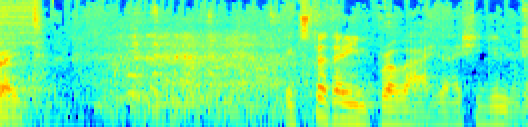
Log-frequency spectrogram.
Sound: laugh

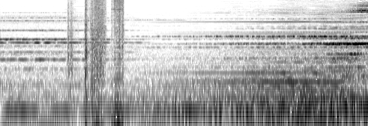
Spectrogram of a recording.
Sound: static crackling

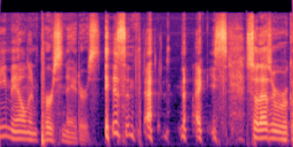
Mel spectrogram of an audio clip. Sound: laughing

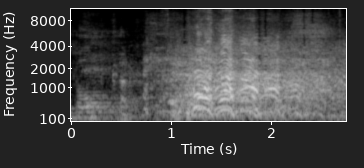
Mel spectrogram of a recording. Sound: audience laughing

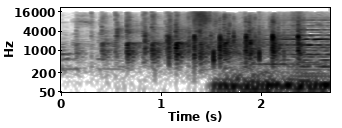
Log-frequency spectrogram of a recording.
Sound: applause

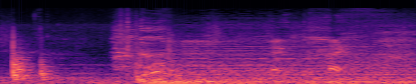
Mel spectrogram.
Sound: gasps

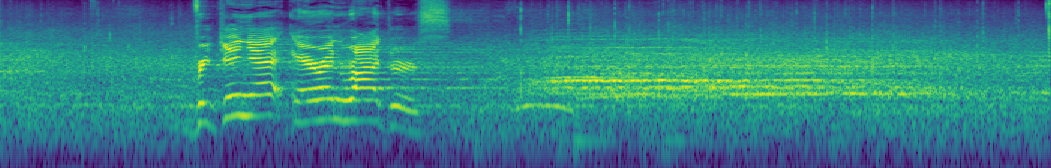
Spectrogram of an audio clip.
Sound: audience cheers and applauds

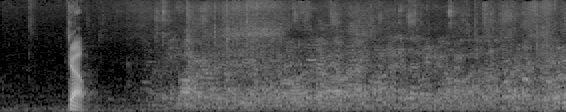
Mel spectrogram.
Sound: chatter

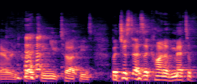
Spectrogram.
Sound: laughter

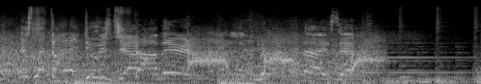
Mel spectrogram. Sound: screaming

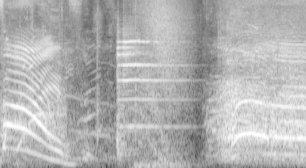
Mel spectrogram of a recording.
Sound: bell dings

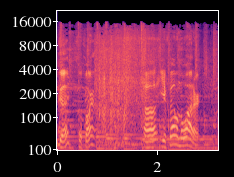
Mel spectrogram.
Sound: water splashing

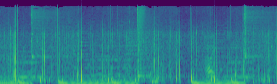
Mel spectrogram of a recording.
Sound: rain splashing; soft upbeat music

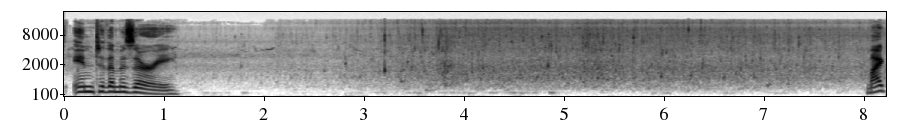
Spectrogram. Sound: slow moving river

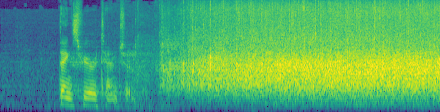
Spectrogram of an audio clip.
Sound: applause

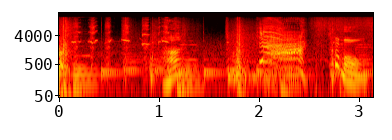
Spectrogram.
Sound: screaming

